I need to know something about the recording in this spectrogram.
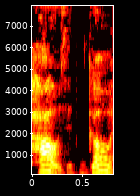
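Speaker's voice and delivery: falling intonation, pitch drops at end on going. Teaching English intonation to French speakers: falling intonation on going. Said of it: "The intonation goes down at the end".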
